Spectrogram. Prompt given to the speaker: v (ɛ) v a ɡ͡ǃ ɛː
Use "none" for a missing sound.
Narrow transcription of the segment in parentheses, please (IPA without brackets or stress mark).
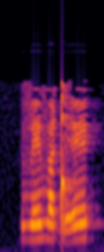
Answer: ɛ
